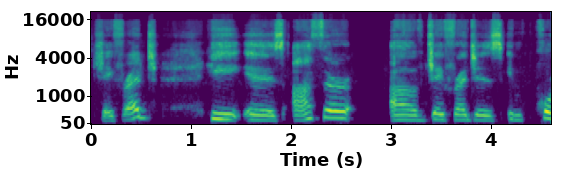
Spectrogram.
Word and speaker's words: JFREJ: Racial and Economic Justice, which is usually pronounced JFREJ.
